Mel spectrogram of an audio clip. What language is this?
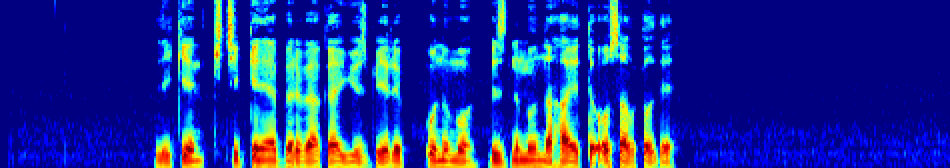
Uyghur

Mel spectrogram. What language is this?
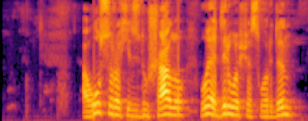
Abkhazian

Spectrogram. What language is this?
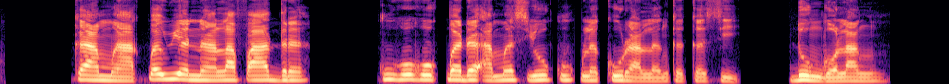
Ewe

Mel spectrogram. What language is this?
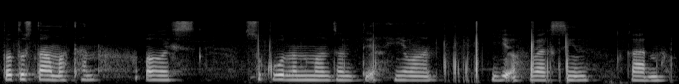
Kashmiri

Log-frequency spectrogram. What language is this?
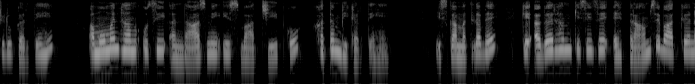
Urdu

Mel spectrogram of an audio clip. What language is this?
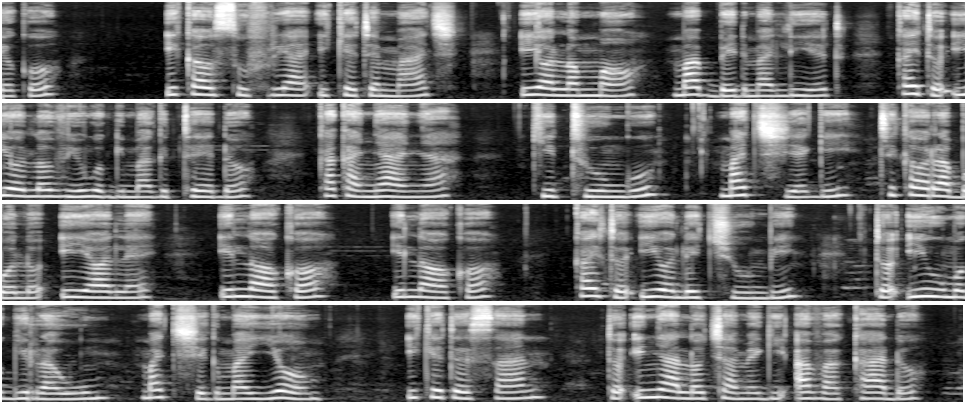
Luo (Kenya and Tanzania)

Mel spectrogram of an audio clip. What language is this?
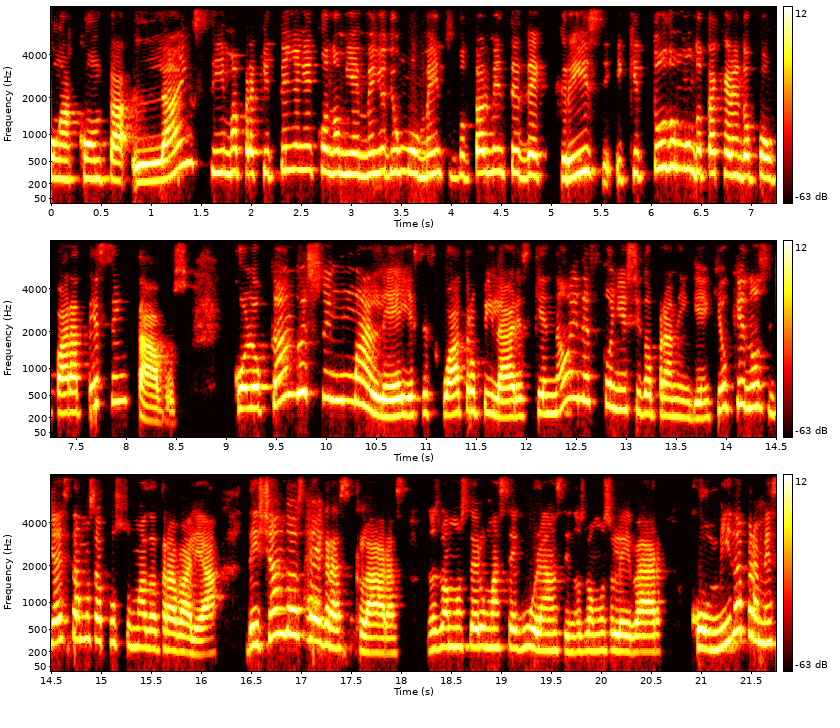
Portuguese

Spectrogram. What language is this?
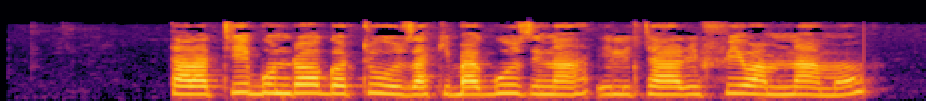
Swahili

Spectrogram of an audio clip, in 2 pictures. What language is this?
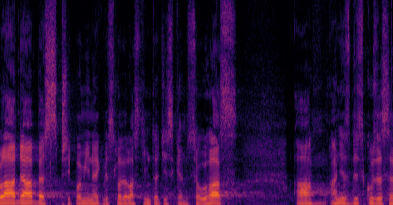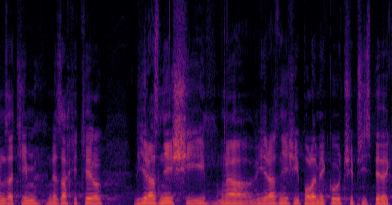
Czech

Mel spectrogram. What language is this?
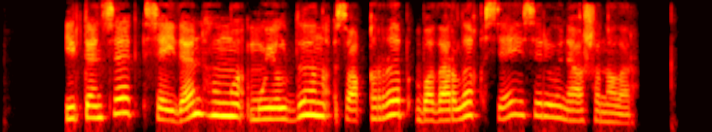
Bashkir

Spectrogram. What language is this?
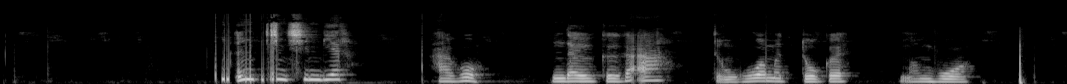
Ngombale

